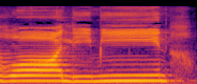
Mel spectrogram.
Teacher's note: Lips को आपने गोल shape में लेके आना है, ज़ुबान को दांतों के दरमियान में रखना है। ज़ुबान जब ऊपर वाले दांतों को हल्का सा टच करेगी तो इसकी आवाज़ बेहतर पैदा होगी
